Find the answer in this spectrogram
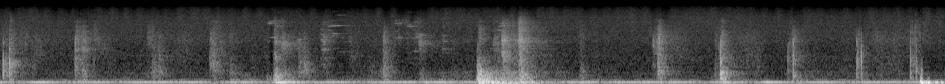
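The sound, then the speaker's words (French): Cupboard doors and drawers in an attic open and shut, a series of irregular wooden knocks and clunks over a steady low hum, with a louder bang partway through. “Regarde les tiroirs, les armoires. Il n'y a rien, tout a été vidé.”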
